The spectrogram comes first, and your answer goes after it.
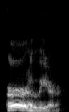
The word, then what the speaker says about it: earlier: And the third part is another ER, and this is the exact same sound that we have at the beginning. So it's earlier. And the only difference between this one, this first syllable, and the third syllable is that we stress this syllable right here. So we're going to stress it, and we're going to have this shorter, briefer, relaxed rhythm for the rest of the word.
